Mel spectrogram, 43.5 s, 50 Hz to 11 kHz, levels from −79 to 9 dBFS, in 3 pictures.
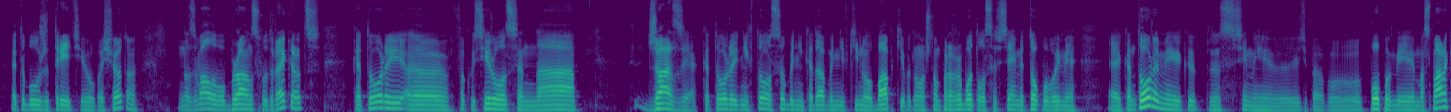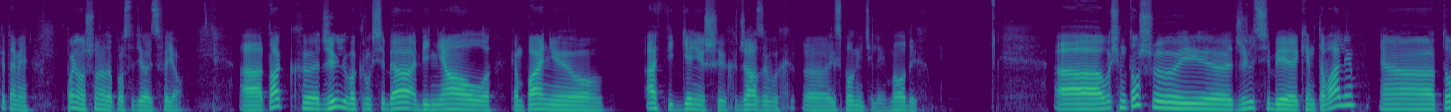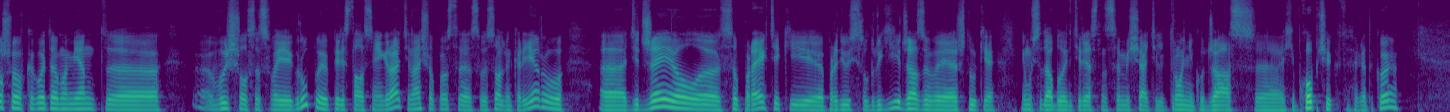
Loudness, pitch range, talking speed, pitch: -26 LUFS, 125-150 Hz, 140 wpm, 135 Hz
